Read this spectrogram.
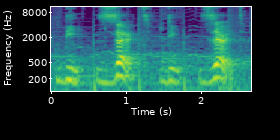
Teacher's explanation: s the sound there is the z sound so dessert dessert the stress is on the second syllable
